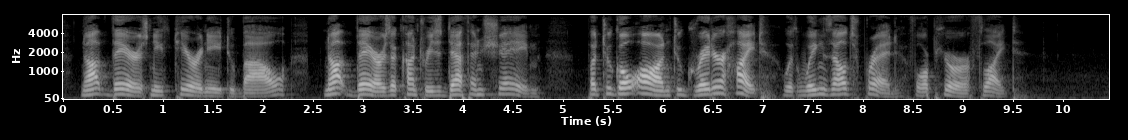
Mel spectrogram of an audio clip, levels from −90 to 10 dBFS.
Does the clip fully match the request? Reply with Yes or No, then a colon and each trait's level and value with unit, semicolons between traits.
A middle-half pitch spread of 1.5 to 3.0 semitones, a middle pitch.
No: average, 4.1 semitones; medium, 170 Hz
